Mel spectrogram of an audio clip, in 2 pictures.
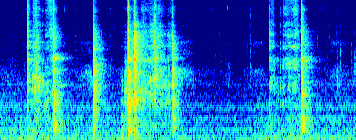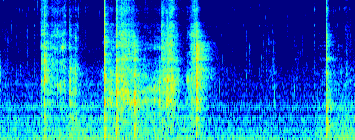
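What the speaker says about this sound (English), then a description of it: "I'm just gonna add all of that to our pot and give that a nice stir." Crab meat being stirred in a pot, giving repeated scraping and clinking strokes of a utensil against the pot, with a soft sizzle underneath, irregular bursts spread across the span, close and moderately loud, no talking.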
